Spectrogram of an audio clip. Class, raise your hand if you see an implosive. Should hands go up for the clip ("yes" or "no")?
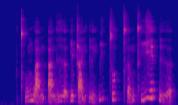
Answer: yes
